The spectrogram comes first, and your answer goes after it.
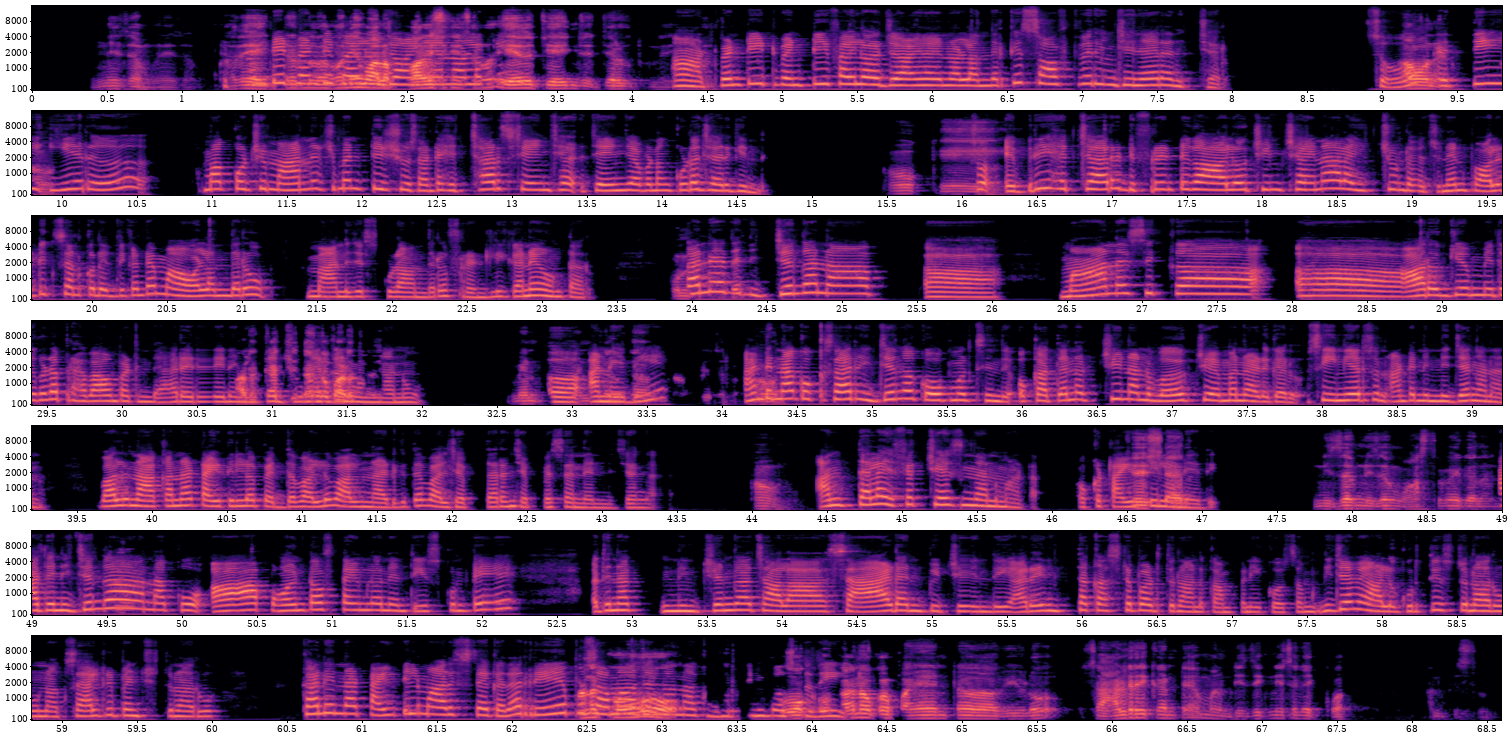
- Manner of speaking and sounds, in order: in English: "ఇంటర్నల్"; in English: "ట్వెంటీ ట్వెంటీ ఫైవ్‌లో జాయిన్"; in English: "పాలిసీస్‌లో"; in English: "చేంజ్"; in English: "ట్వెంటీ ట్వెంటీ ఫైవ్‌లో జాయిన్"; in English: "సాఫ్ట్వేర్ ఇంజినీర్"; in English: "సో"; in English: "ఇయర్"; in English: "మేనేజ్మెంట్ ఇష్యూస్"; in English: "హెచ్ఆర్స్ చేంజ చేంజ్"; in English: "సో, ఎవ్రి హెచ్ఆర్ డిఫరెంట్‌గా"; in English: "పాలిటిక్స్"; in English: "మేనేజర్స్"; in English: "ఫ్రెండ్లీ"; in English: "జూనియర్"; in English: "మెంట్ మెంటల్‌గా ప్రెషర్"; in English: "వర్క్"; in English: "సీనియర్స్"; in English: "టైటిల్లో"; in English: "ఎఫెక్ట్"; in English: "టైటిల్"; in English: "పాయింట్ ఆఫ్ టైమ్‌లో"; in English: "సాడ్"; in English: "కంపెనీ"; in English: "సాలరీ"; in English: "టైటిల్"; in English: "పాయింట్ వ్యూలో సాలరీ"; in English: "డిజిగ్నేషన్"
- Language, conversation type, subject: Telugu, podcast, ఉద్యోగ హోదా మీకు ఎంత ప్రాముఖ్యంగా ఉంటుంది?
